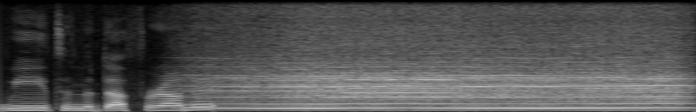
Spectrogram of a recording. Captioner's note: chainsaw cutting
